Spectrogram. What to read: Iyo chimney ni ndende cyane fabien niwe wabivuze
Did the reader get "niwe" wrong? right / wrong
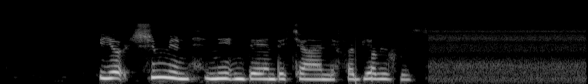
wrong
